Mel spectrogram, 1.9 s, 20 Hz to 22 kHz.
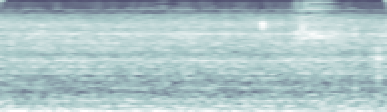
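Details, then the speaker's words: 2016 Nissan Qashqai 1.2 petrol after misfire diagnosis (P0300–P0304) for rough idle, shake and intermittent engine light; codes cleared, none returning: soft even smooth idle, no warnings; normal idle. "I'm going to start the car at the moment I feeling car running smooth no any warning cord"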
